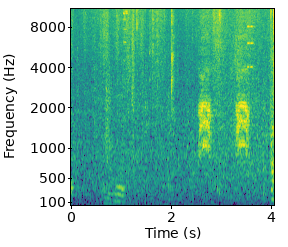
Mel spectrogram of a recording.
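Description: A bird calling twice in the second half: two short calls about three-quarters of a second apart.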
